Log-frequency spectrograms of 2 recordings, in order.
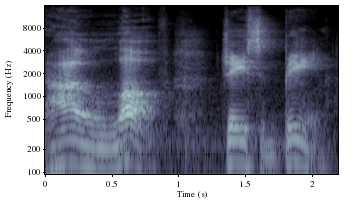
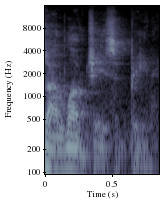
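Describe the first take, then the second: First: "love" drawn out slowly for emphasis; stress on love. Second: Said in the usual way. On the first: Real, not acted. Fan insisting on devotion to a quarterback, "love" drawn out. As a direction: lean long and hard on "love".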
